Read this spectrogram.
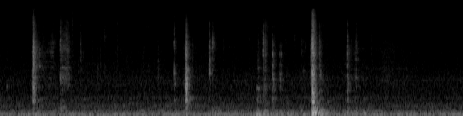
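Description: Items knock and rattle.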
